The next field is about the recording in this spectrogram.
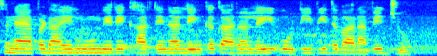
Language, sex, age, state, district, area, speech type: Punjabi, female, 18-30, Punjab, Muktsar, rural, read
